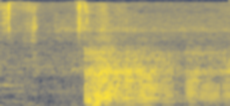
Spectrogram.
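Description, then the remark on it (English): A long, squeaky fart sound effect played on request by an Alexa smart speaker, a buzzy, tonal blast lasting about a second that starts abruptly and then trails off with a wavering pitch. “That was a long and squeaky one.”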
